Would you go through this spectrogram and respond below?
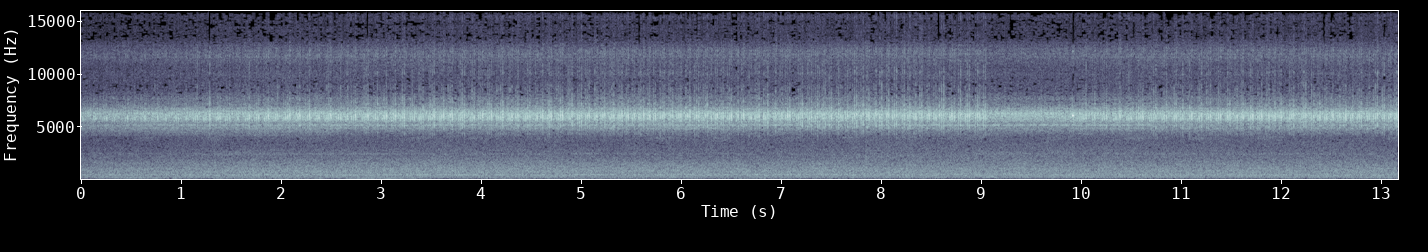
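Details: Sustained, unbroken high trill of a handsome trig, or red-headed bush cricket, in Maynard, Massachusetts on 14 September 2019; one even, piercing tone continues throughout with a single brief click.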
